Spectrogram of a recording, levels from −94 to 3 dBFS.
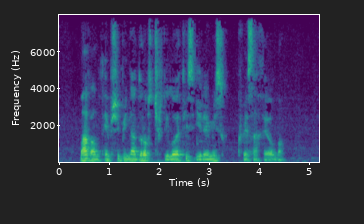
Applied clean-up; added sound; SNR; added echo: none; none; none; none.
